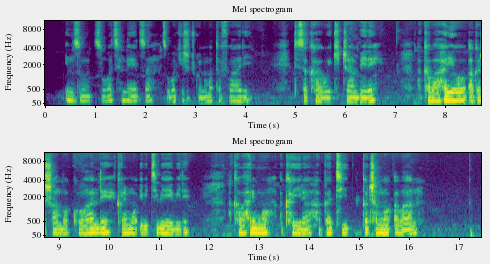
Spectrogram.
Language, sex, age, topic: Rundi, male, 18-24, agriculture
